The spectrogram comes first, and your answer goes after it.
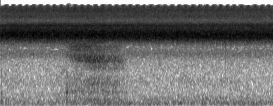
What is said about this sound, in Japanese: まあ今日も セミの BGM とともにお届けしました。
